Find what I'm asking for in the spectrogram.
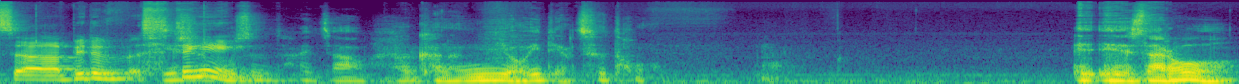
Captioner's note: Calvin translating in Mandarin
